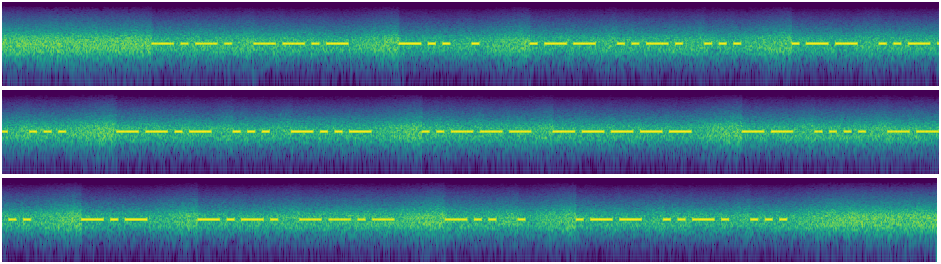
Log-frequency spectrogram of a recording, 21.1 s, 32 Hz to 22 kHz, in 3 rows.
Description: Morse code, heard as a keyed tone, machine-sent, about 22 wpm, 880 Hz, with radio static and a narrow filter. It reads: CQ DE WFS WFS QSX 20 MHZ K CQ DE WFS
